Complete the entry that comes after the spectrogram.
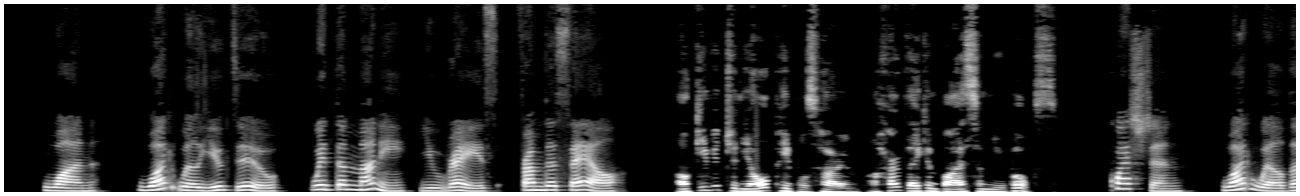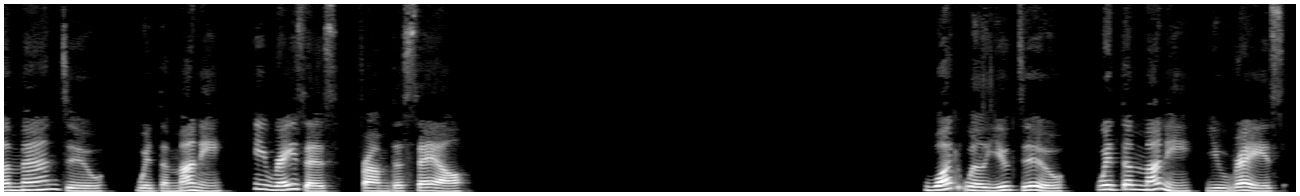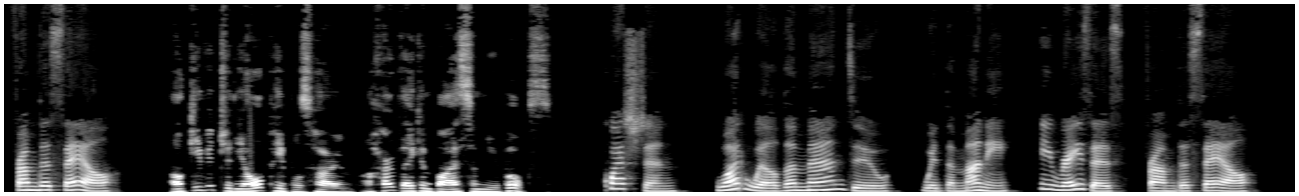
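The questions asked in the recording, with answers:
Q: What will the man do with the money he raises from the sale?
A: Give it to the old people's home.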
